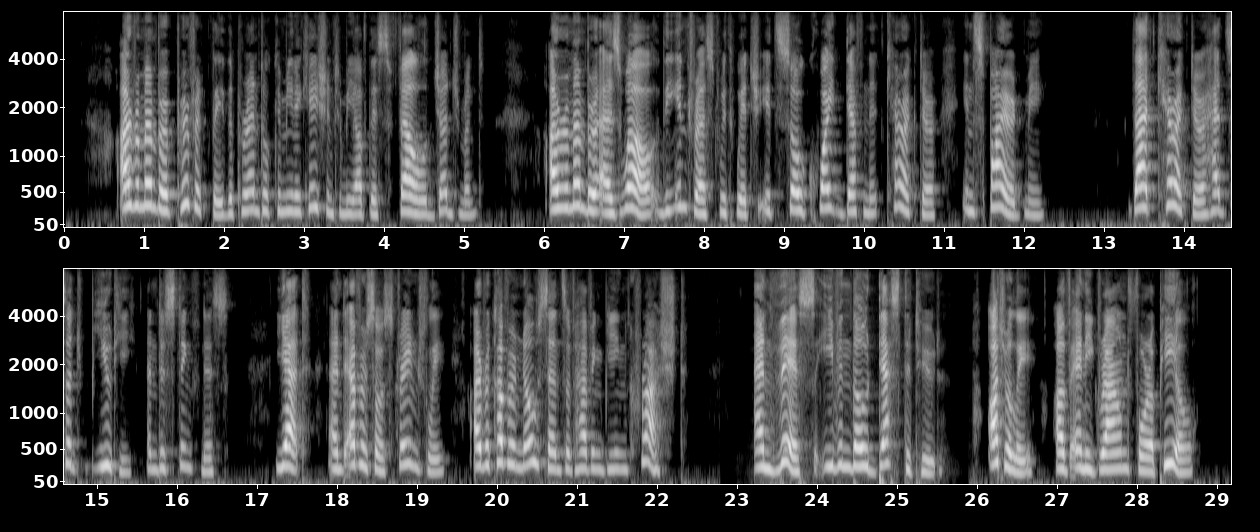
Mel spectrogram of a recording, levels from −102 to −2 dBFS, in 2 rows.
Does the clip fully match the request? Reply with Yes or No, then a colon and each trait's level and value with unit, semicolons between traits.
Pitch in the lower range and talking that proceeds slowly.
No: high, 230 Hz; slow, 120 wpm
